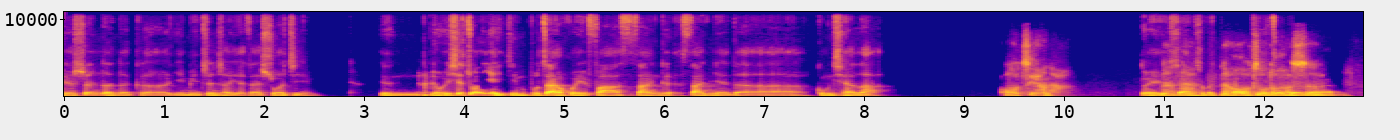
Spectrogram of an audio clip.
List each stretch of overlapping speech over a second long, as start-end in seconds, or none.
10.9-12.5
